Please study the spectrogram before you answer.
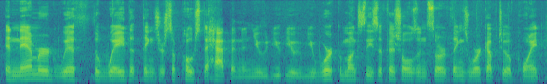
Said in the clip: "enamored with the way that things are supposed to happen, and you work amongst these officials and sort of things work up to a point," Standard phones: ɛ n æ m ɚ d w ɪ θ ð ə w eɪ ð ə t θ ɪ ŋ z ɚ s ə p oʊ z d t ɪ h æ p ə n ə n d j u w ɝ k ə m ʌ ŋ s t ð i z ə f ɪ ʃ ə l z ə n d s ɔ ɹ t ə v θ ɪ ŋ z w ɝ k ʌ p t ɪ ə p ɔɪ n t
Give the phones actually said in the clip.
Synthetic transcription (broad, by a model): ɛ n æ m ɚ d w ɪ ð ə w eɪ ð ə t θ ɪ ŋ z ɚ s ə p oʊ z t ɪ h æ p ə n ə n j j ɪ w ɝ k ə m ʌ ŋ s t ð i z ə f ɪ ʃ l z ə n s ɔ ɹ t ə v θ ɪ ŋ z w ɝ k ʌ p t ɪ ə p ɔɪ n t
